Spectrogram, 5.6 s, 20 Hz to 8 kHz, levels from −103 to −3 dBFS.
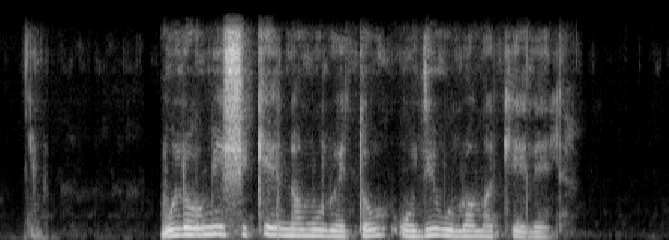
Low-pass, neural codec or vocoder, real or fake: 7.2 kHz; codec, 16 kHz, 4.8 kbps, FACodec; fake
